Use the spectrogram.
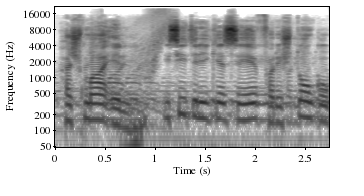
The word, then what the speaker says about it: حشمائیل: آئے گا ششمائیل حشمائیل۔ اصل میں جو تلفظ ہے فرشتے کو پکارنے کا وہ ہم تو جیسے ایل بولتے ہیں، الف پھر حمزہ پھر یہ پھر لام، لیکن جو اس کا اصل تلفظ ہے پکارنے کا وہ بنتا ہے حمزہ کے نیچے زیر اور پھر لام، تو یہ بنے گا ششمائیل حشمائیل۔ اسی طریقے سے فرشتوں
